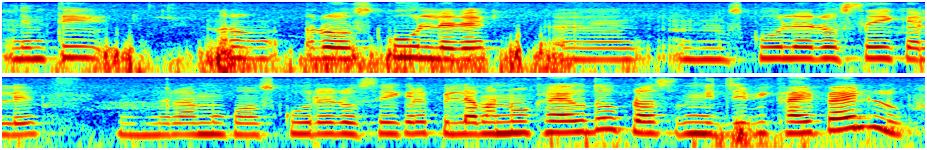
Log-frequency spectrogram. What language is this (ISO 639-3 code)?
ori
